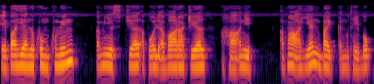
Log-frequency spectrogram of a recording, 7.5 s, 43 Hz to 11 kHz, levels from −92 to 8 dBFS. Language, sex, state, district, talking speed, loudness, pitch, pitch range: Mizo, male, Mizoram, Aizawl, 210 wpm, -19 LUFS, 140 Hz, 135-150 Hz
